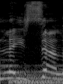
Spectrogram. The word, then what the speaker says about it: Lae'zel: I am Lae'zel of Kalir. Lae'zel. Lae'zel of Kalir. Okay, so it's like spelled... If you spell it in German, it would be the same, like Lae'zel.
